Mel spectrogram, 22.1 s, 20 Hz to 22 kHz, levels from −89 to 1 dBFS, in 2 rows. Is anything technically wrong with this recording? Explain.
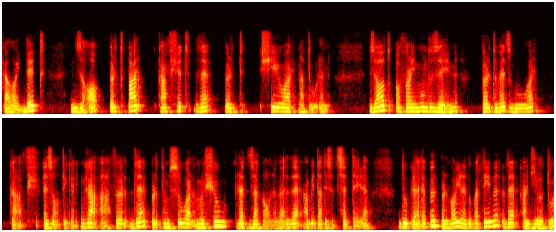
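Yes. The speech carries AMR wideband (HD Voice) codec damage throughout. It is plainly audible, and the roughness points to one of the lowest rates, which fits 8.85 kbit/s. The vocal tract model strains there, so the voice sounds raspy and coarse. Nothing is present above 7.5 kHz.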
